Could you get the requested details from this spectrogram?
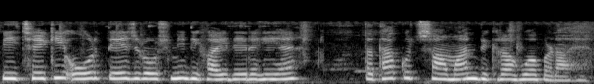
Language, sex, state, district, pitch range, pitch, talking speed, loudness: Hindi, female, Uttar Pradesh, Shamli, 235-270 Hz, 255 Hz, 160 wpm, -12 LUFS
